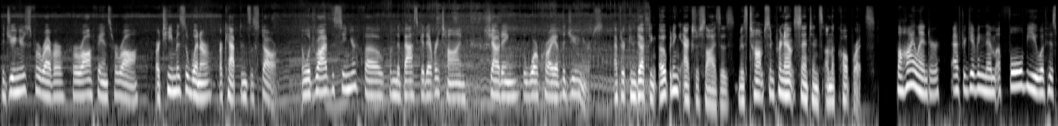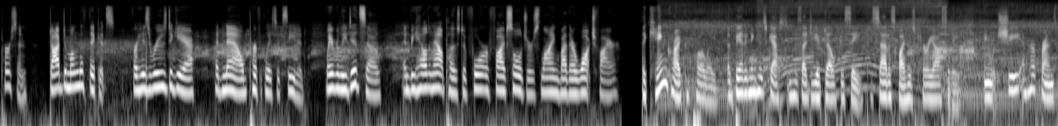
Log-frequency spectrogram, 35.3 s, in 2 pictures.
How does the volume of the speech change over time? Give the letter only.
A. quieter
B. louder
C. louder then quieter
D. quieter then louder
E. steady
E.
